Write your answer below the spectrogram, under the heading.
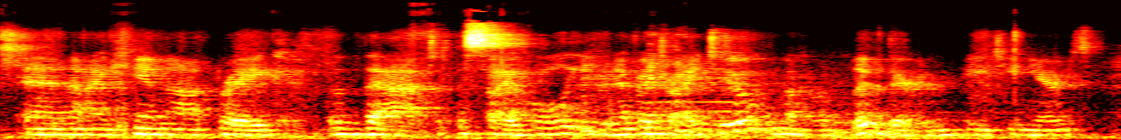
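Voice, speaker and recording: A woman's fairly low voice with a slight Southern Midwest accent, plus audible room echo and noticeable background noise. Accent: slight Southern Midwest twang. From US Midwest. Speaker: midwife. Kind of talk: panel introduction.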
